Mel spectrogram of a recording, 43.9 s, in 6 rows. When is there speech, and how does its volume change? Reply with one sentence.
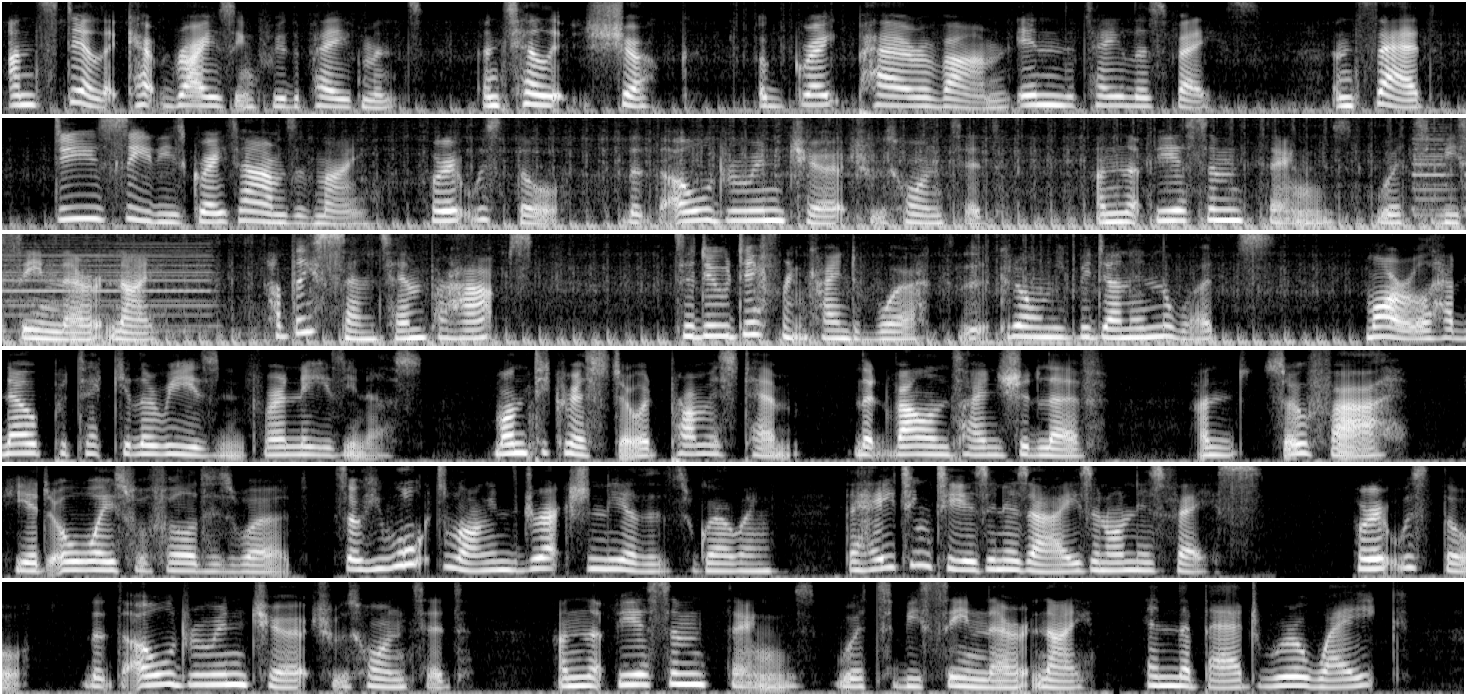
The speech can be heard from 0.0 to 43.6 s, at a steady volume.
